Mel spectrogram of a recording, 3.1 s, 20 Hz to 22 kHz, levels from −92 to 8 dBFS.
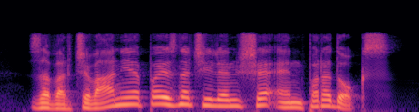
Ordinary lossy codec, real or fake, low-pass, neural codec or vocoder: none; fake; 7.2 kHz; codec, 24 kHz, 0.9 kbps, DualCodec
